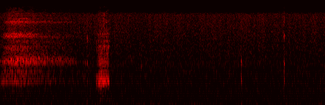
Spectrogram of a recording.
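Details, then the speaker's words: Obstructive sleep apnea in a sleeping child, the tongue falling back during sleep: noisy breathing and a short snorting gasp, then near silence with small clicking sounds as he holds his breath and tries to draw air. "now he's holding it that was holding it he's still holding it he's trying to click in air there he goes"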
